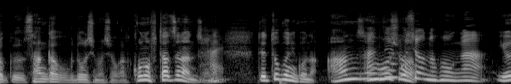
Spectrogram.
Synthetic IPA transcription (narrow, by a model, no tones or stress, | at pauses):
okɯ̟sãŋkakokɯ̟d̪o̞ːɕimaɕo̞ːkat̪ko̞no̞ɸɯ̟̥t̪at͡sɨnãnd̪esɨjoned̪̥e̞t̪o̞k̬ɯ̟ɲ̟iko̞no̞̰ãnd͡zẽŋkoɕooɕoːnoɦoːŋajo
